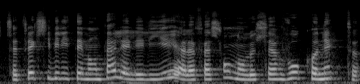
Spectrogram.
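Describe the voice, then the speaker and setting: A woman's voice: on the high side, fairly even intonation, brisk, darkish tone. A woman giving a conference lecture, explaining patiently and working through everyday examples. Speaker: lecturer at a Montessori school conference.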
